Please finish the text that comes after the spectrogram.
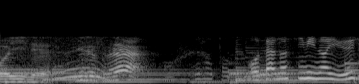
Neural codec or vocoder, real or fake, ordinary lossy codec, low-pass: none; real; none; 3.6 kHz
